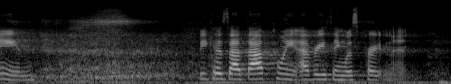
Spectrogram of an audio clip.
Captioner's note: laughter; laughter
